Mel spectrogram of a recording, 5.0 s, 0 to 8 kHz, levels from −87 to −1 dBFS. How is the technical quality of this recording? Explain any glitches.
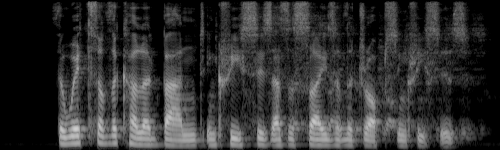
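There's a feedback echo between two devices from 2.57 to 4.93 s. A second device in the room plays the call aloud, and this microphone catches it again, so the speech returns roughly every fifth of a second. Each repeat is thin and ringing, peaking about 17 dB below the speech.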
